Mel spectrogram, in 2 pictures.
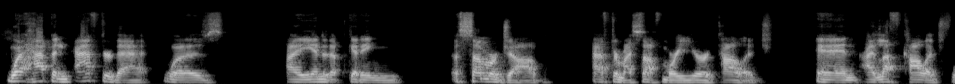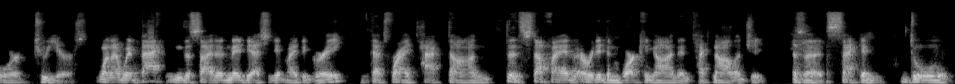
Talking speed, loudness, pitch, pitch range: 175 wpm, -20 LUFS, 100 Hz, 90-110 Hz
